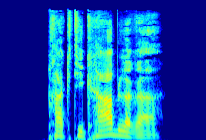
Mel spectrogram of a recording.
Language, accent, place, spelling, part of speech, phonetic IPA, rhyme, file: German, Germany, Berlin, praktikablerer, adjective, [pʁaktiˈkaːbləʁɐ], -aːbləʁɐ, De-praktikablerer.ogg
- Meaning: inflection of praktikabel: 1. strong/mixed nominative masculine singular comparative degree 2. strong genitive/dative feminine singular comparative degree 3. strong genitive plural comparative degree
